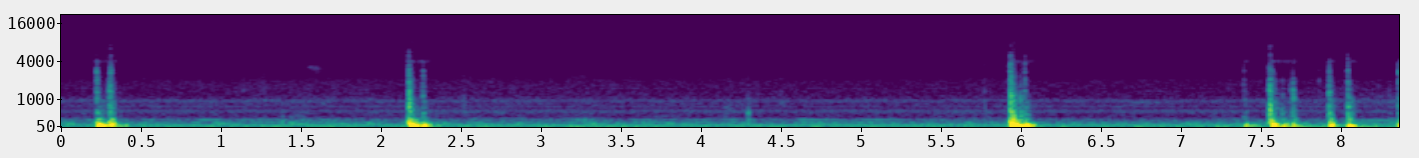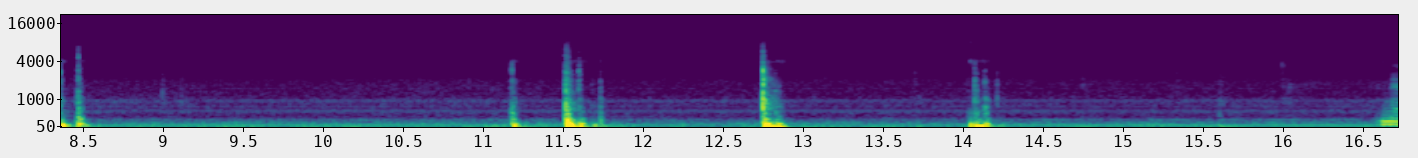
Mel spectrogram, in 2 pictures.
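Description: Scattered sharp clicks of a computer keyboard and mouse as a spreadsheet formula is entered: about a dozen clicks, some single and some in quick runs, over a steady low electrical hum.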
